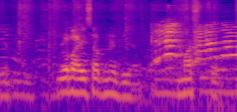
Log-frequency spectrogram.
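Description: People's voices, pitched and drawn out, with no clear words, and one voice rising sharply near the end.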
